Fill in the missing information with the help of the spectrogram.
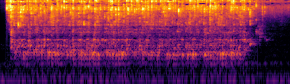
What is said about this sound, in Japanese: じゃあね、せっかくなんで、どれぐらいおしっこ出てたかね、トイレにちょっと今流してみるので、すごい量なんで聞いてください。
